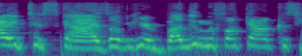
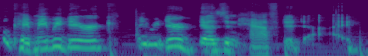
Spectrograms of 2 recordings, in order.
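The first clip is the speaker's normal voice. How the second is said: grudging quiet thought; 2 semitones lower, 9 dB quieter than usual. Retold or imitated. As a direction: concede it under your breath. Grudging inner thought about Derek.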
